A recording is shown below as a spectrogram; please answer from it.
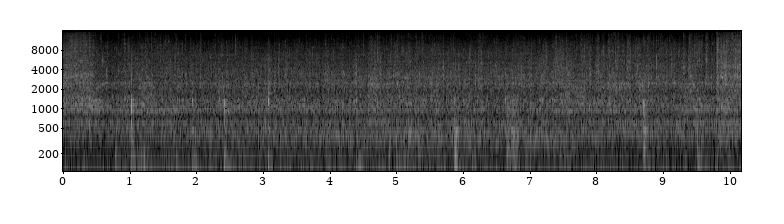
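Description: Hassar fish and eddoes in curry sauce sizzling steadily in a frying pan while a wooden spoon stirs and turns them, with a few light clicks of the spoon against the pan.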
